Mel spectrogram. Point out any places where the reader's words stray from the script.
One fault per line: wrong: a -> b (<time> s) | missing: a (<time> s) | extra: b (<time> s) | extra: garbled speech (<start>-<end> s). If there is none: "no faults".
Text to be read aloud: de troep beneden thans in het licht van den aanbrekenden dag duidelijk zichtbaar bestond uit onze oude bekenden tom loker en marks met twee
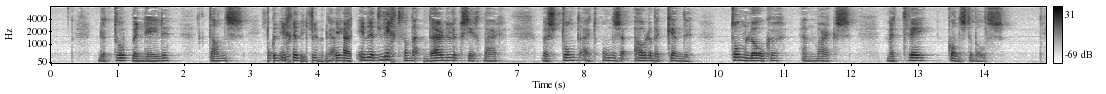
extra: garbled speech (3.2-4.5 s)
missing: aanbrekenden dag (5.6 s)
